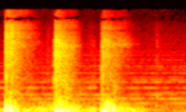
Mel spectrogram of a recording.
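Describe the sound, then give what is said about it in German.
A voice mimics three loud, heavy knocks on a heavy wooden door, evenly spaced about half a second apart, each a sharp, booming thud that decays briefly, with no talking. “Das klingt erstaunlich klopfig übrigens, was ja, du da mit deinem Mund machst.”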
